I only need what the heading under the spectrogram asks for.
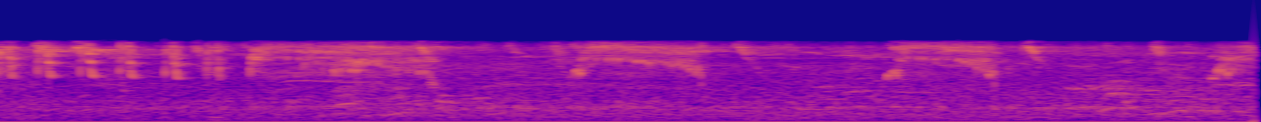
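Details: Captive black-faced spoonbill chick at Tama Zoological Park begging as it is fed. Irregular bursts of squeaky, rasping chirps alternate with brief pauses against soft background noise.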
